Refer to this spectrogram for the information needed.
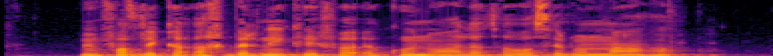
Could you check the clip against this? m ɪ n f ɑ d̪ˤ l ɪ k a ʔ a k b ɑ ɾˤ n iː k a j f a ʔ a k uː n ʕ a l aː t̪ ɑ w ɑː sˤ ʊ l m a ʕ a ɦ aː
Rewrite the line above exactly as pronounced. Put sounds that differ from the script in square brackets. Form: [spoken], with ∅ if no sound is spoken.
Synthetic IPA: m ɪ n f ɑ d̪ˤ l ɪ k a ʔ a [x] b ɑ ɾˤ n iː k a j f a ʔ a k uː n ʕ a l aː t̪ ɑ w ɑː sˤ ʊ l m a ʕ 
